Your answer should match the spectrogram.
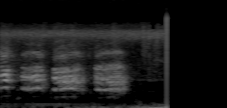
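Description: Chicken clucking, about four short clucks in quick succession, before the sound cuts off abruptly.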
